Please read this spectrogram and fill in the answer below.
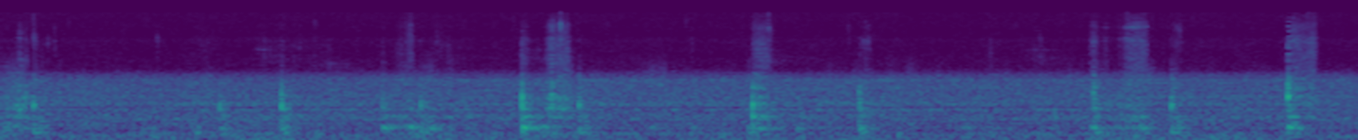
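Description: A spatula stirring chickpeas in a frying pan, with irregular taps and short scrapes against the pan over a steady low hiss.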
